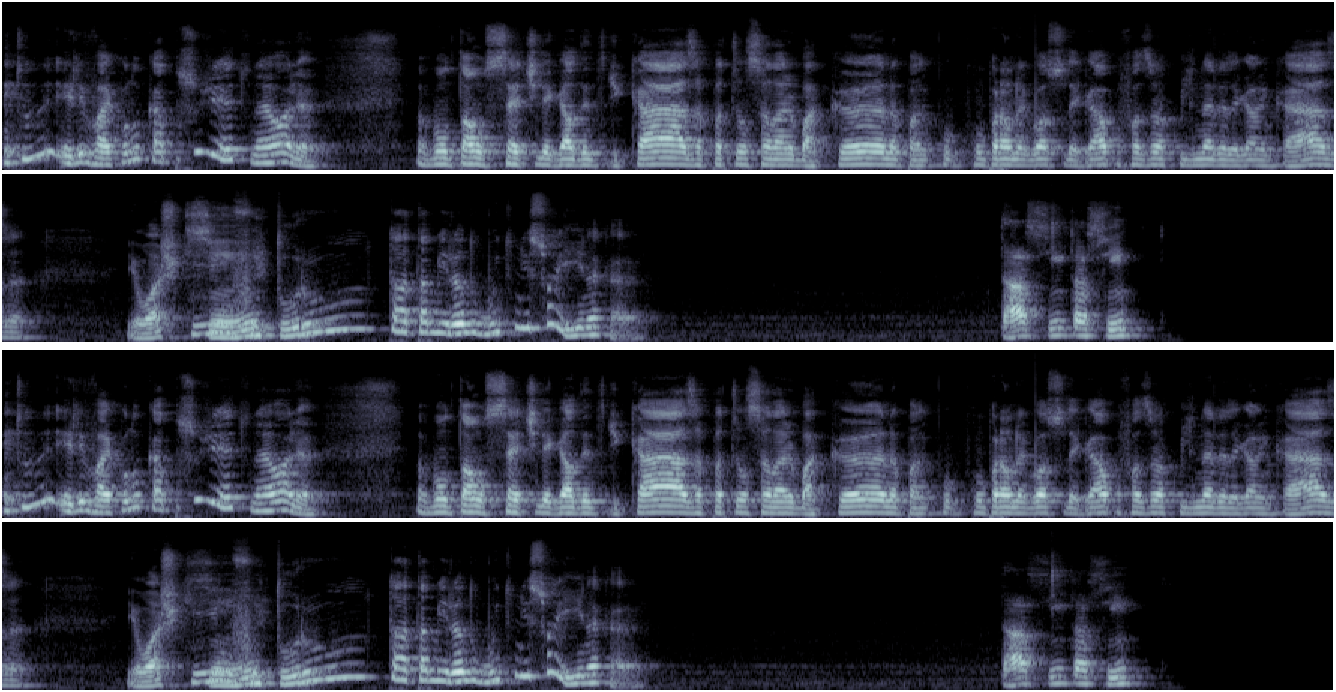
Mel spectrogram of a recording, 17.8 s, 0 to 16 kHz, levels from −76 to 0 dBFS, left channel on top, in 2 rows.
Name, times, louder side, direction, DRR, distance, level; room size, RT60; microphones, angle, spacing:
voice 1, 0.0-9.1 9.7-13.1, right 1 dB, 5° right, 0.5 m, -24 dB
voice 2, 10.1-10.6 15.5-16.4, left 2 dB, 75° left, 0.8 m, -24 dB
5.1 x 4.8 x 5.2 m
head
